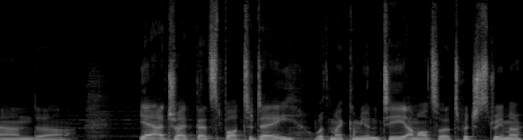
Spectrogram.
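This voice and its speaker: A man talks at a fairly slow pace with a German accent and ordinary pitch variation. The recording is very clean, with a silent background. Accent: non-native English, German. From central Germany. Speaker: gaming streamer. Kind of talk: gameplay commentary. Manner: hesitant, with fillers.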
